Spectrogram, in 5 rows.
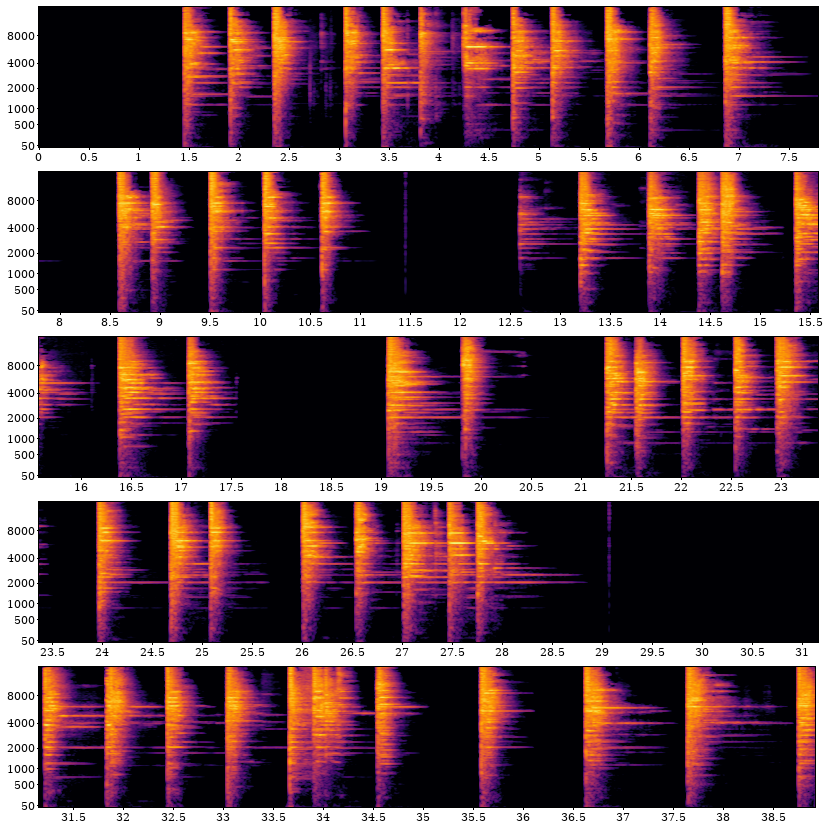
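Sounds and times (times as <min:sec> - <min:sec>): sword blades clashing: 0:01.5 - 0:07.3, 0:12.6 - 0:17.5, 0:19.1 - 0:20.2, 0:21.3 - 0:23.4, 0:24.0 - 0:25.4, 0:31.2 - 0:34.9, 0:35.6 - 0:36.0, 0:36.6 - 0:38.9.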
